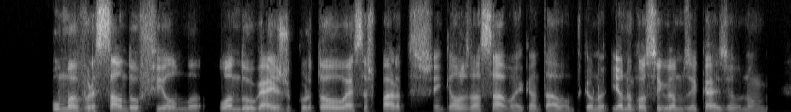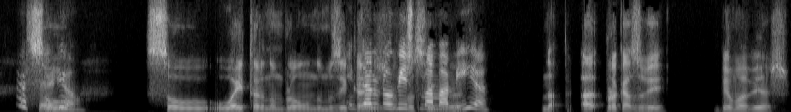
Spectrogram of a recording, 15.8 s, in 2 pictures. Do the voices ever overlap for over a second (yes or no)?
yes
